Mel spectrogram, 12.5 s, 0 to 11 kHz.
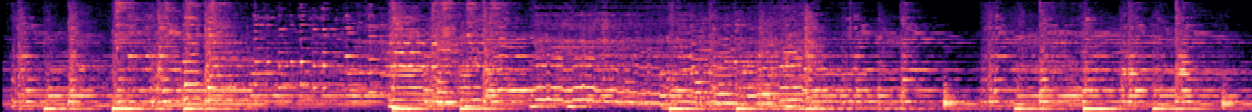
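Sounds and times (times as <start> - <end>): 
Iranian background music: 0.0 - 12.5.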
